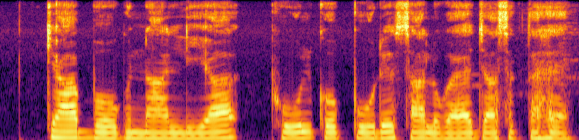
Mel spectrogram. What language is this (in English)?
Hindi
